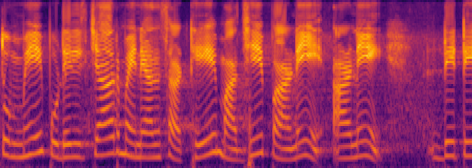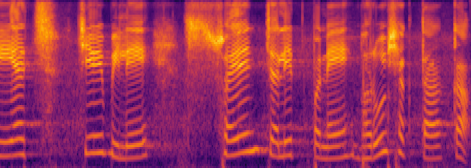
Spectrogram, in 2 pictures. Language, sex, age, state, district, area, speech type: Marathi, female, 45-60, Maharashtra, Nagpur, urban, read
